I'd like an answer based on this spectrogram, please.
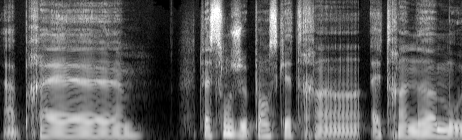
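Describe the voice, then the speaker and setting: At a medium pitch, a man speaks with fairly even intonation in a dark, mellow tone. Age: 40s. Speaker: comedian and filmmaker. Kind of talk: interview. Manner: fast.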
